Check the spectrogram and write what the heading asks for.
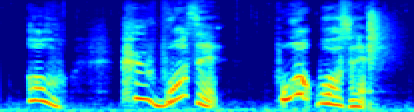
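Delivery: frightened shivering whisper. Anne, cold and frightened after fleeing a room with Diana: frightened shivering whisper. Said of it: "whispered Anne, her teeth chattering with cold and fright".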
